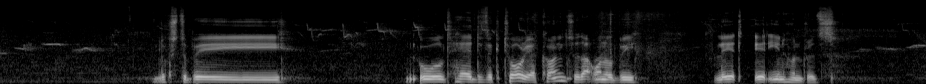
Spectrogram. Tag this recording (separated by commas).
outside, rural or natural, Speech, Bird vocalization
